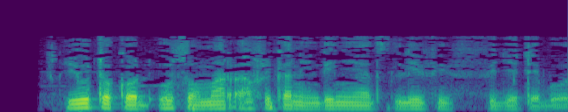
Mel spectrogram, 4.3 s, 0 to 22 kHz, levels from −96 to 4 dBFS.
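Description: Across the whole speech clip, after a smooth fade-in near the start, there is heavy coding damage whose sound most likely comes from Vorbis compression at a low bitrate, around 17 kbps. Nothing is present above 6.5 kHz, and the remaining treble is grainy and hissy because fine detail was quantised into noise of similar energy. Unlike broadband background hiss, this graininess follows the signal, appearing with the speech and collapsing with it.

At 0.73 s, just before "kod uso mar", a brief hiss of about 18 ms runs ahead of a sharp onset. This is pre-echo. The attack fell late in a transform block, and quantisation noise sized for the loud part spread back across the quiet moment before it, softening the attack. A click would be a single impulse, and a breath would sit apart from the onset. This hiss instead leads straight into the attack it belongs to.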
